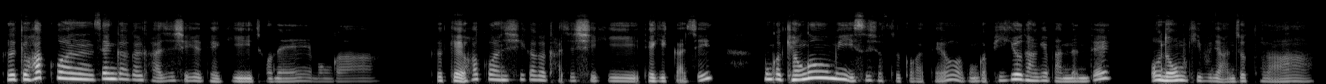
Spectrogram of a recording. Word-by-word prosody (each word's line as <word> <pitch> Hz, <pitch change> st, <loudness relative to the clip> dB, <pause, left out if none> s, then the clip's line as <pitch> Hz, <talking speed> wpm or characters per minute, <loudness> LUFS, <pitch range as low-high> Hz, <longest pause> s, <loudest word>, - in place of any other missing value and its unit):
그렇게 225 Hz, +1 st, +3 dB
확고한 265 Hz, -4 st, +5 dB
생각을 240 Hz, -3 st, +2 dB
가지시게 170 Hz, 0 st, -9 dB
되기 140 Hz, -2 st, -6 dB
전에 140 Hz, +3 st, -12 dB
뭔가 135 Hz, +1 st, -21 dB, 0.5 s
그렇게 175 Hz, -3 st, 0 dB
확고한 225 Hz, -, -2 dB
시각을 215 Hz, -1 st, -6 dB
가지시기 155 Hz, -4 st, -7 dB
되기까지 155 Hz, -, -4 dB, 0.5 s
뭔가 240 Hz, -1 st, +3 dB
경험이 255 Hz, +5 st, +6 dB
있으셨을 170 Hz, -2 st, -7 dB
것 140 Hz, -, -18 dB
같아요. 195 Hz, +8 st, -9 dB
뭔가 145 Hz, 0 st, -9 dB
'비교당해 185 Hz, -2 st, +1 dB
봤는데 145 Hz, -, -3 dB, 0.4 s
어 200 Hz, +2 st, +4 dB
너무 185 Hz, +2 st, +7 dB
기분이 155 Hz, -4 st, -9 dB
안 130 Hz, +2 st, -9 dB
좋더라. 145 Hz, -1 st, -12 dB
175 Hz, 310 characters per minute, -23 LUFS, 145-220 Hz, 0.5 s, 너무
